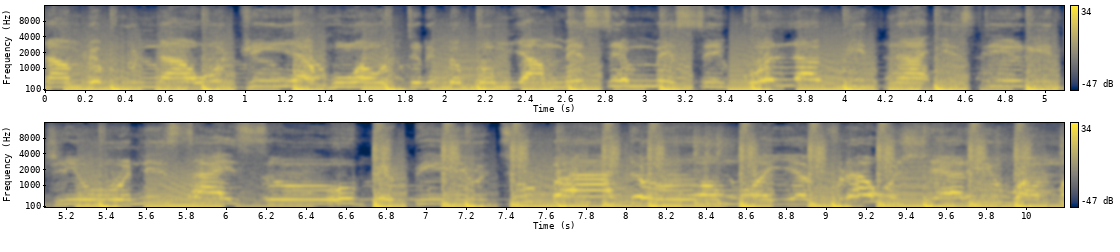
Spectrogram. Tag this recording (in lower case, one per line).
rock and roll
music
